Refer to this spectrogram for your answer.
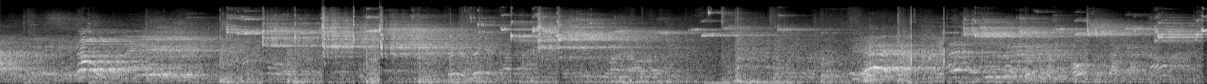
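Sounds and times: sneaker squeaks: 2.1 - 12.0.

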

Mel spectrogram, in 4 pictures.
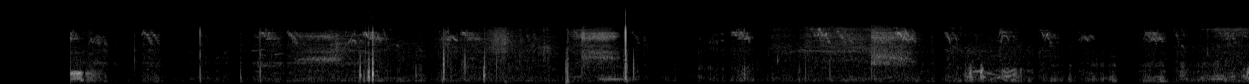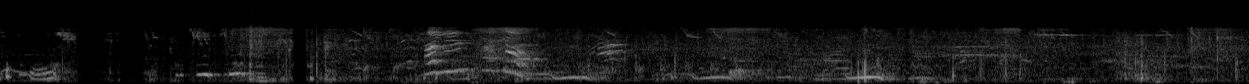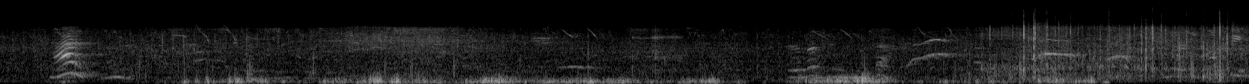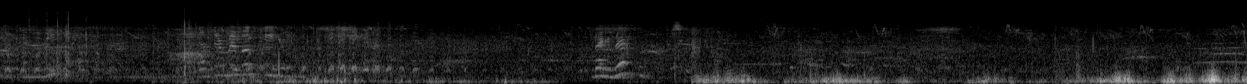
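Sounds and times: pigeons cooing: 8.8 - 10.5, 12.0 - 13.3, 17.2 - 21.9, 35.0 - 42.4
pigeon wings clapping and flapping: 34.7 - 41.8.

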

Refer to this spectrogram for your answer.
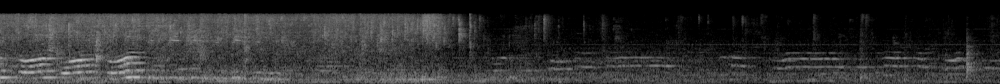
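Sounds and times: tap water running into sink: 0.0 - 4.8.

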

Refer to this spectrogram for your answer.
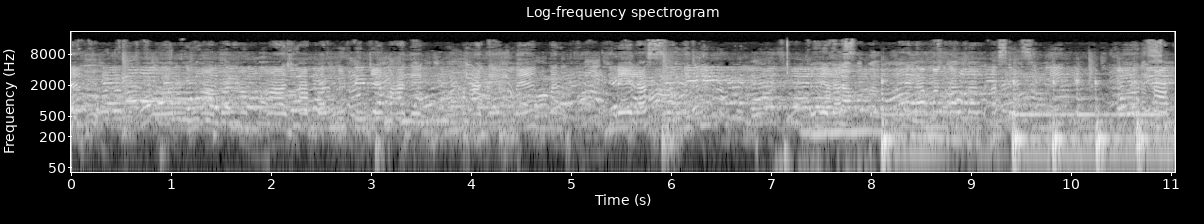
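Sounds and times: several voices talking: 0.0 - 11.0.

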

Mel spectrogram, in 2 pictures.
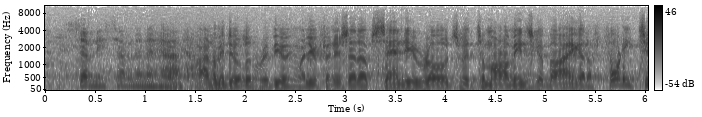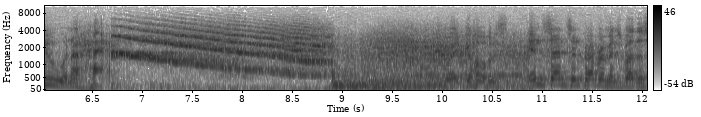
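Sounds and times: long descending whistle: 6.7 - 9.0.

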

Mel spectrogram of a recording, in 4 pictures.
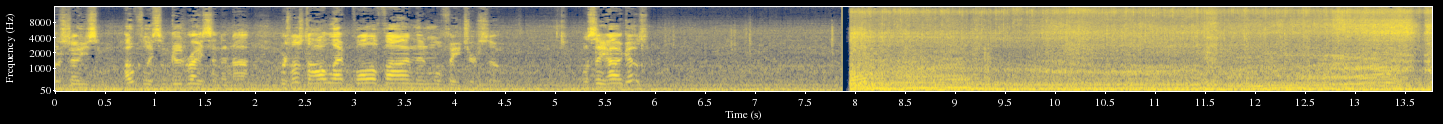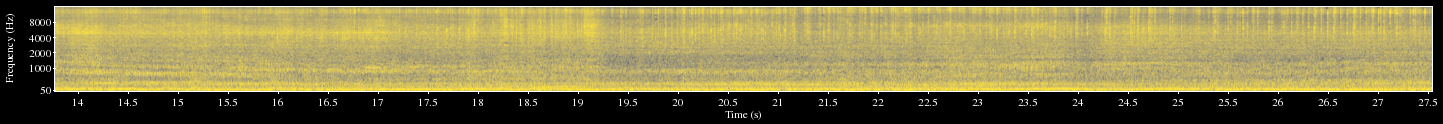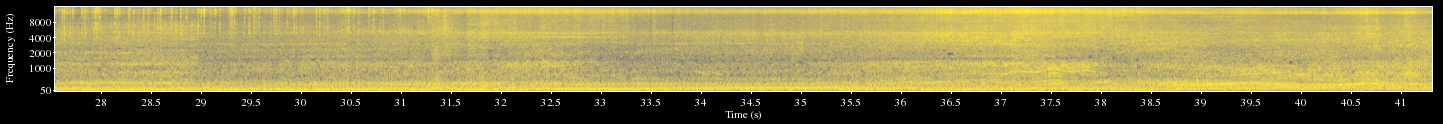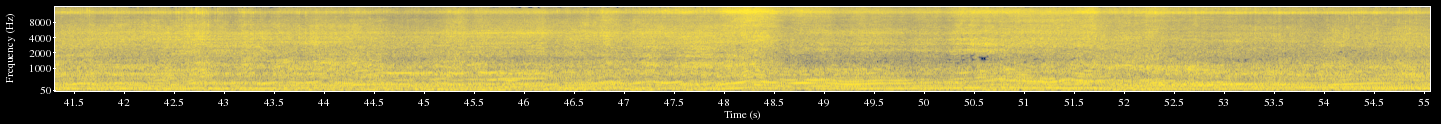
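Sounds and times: race car engines roaring: 0.0 - 55.0.

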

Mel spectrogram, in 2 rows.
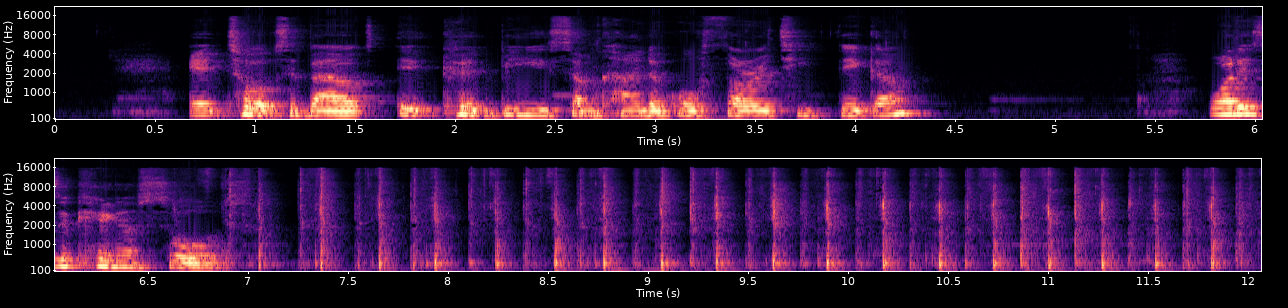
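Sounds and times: cards being shuffled: 6.9 - 12.0.

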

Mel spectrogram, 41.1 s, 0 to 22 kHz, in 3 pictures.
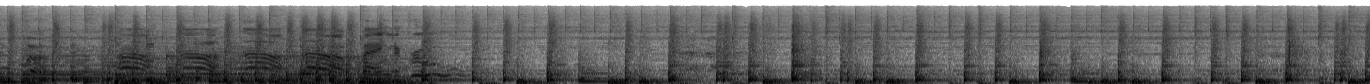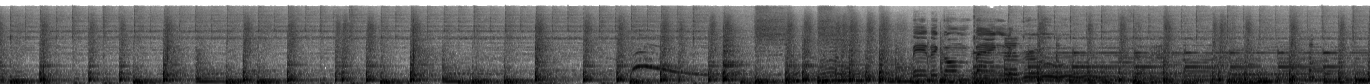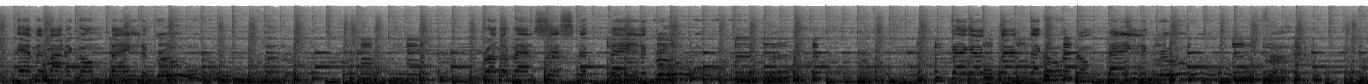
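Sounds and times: bass line: 0.0 - 4.4, 20.0 - 41.0
electric guitar: 0.0 - 8.2, 20.0 - 41.0
drum kit: 0.0 - 41.0.

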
